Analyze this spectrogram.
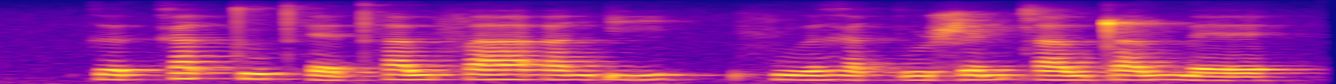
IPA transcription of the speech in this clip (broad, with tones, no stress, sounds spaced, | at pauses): k əː˨˩ k̚ x a˦˥ t̚ t̪ u˧ t̪ʰ ɛ˨˩˨ t̪ʰ a˧ w f aː˧ ʔ a˧ n ɗ i˧˥ | f u˨˩˦ ə̯ ɣ a˨˩ t̚ ʔ u˨˩ ʂ ɛ˧˥ m c a˧ w ʈ a˧˥ w m ɛ˨˩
